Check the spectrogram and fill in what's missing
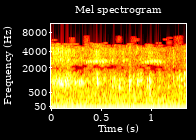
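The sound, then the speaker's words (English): A steady, gurgling pour of coffee into a cup, a soft continuous splash with small bubbly bursts, heard alone for just over a second. “Some more coffee”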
